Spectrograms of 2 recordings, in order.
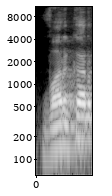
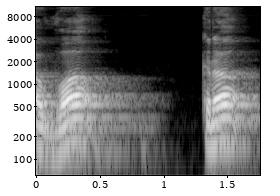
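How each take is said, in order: First: वर्कर with the r moved before k, like English worker; वर्कर as the error to avoid; wrong pronunciation. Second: वक्रर with the r cluster right after k, slowly; careful teacher's वक्रर; correct pronunciation. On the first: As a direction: say वर्कर the mistaken way, var-kar. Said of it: "वर्कर नहीं होगा". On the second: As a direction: say वक्रर as vak-rar, the cluster kept together. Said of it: "इसका सही उच्चारण यही होगा". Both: Shown as a demonstration.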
